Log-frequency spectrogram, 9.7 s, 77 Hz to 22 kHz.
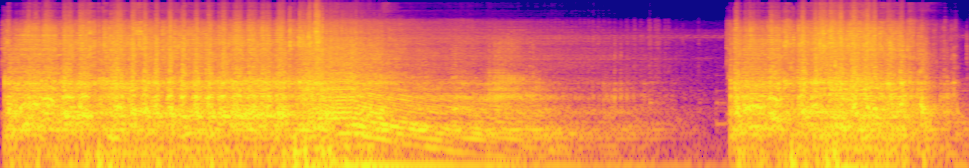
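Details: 1939 Ford tractor sat in field 20+ years, hand choking, throttle being adjusted down: engine runs with steady beat around four firings a second, then fades and stutters before picking back up; normal running.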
